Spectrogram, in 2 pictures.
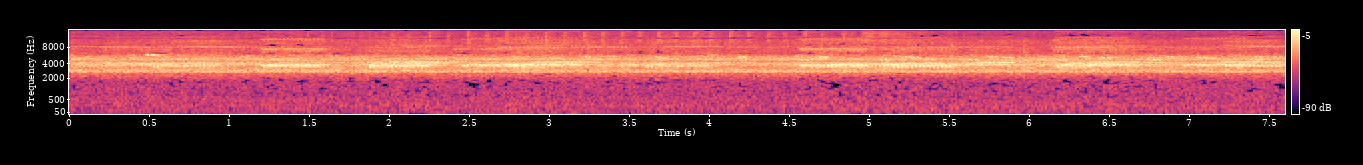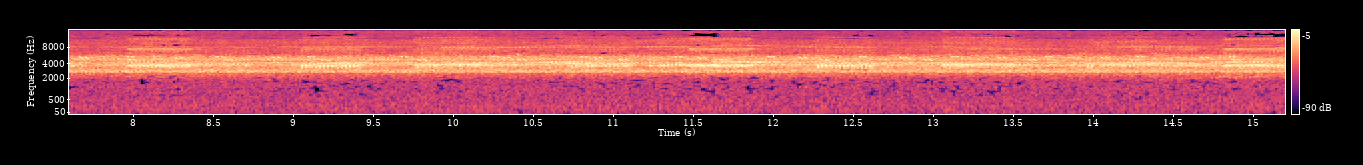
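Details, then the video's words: Crickets chirping at night in summer forest, a constant high-pitched, ringing chorus of overlapping trills with faint rhythmic pulses and soft waves of louder buzzing. "Live Crickets Natural Sound"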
